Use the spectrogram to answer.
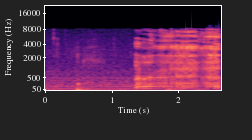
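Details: A woman gives one loud, drawn-out burp with a rough, gurgling quality after a brief quiet stretch; a sample clip of deliberate burping.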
